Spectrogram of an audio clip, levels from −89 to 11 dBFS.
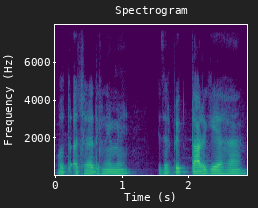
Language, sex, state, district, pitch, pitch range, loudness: Hindi, male, Jharkhand, Palamu, 110 Hz, 105-115 Hz, -23 LUFS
